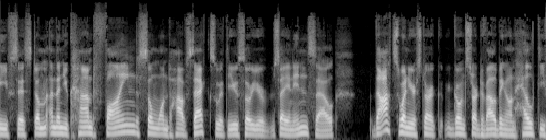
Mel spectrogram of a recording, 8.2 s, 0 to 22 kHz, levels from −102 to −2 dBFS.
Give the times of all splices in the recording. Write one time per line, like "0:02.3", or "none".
none

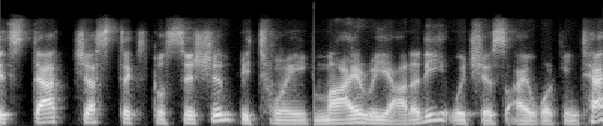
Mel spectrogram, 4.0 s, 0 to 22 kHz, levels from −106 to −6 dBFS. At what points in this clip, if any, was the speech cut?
0:02.1

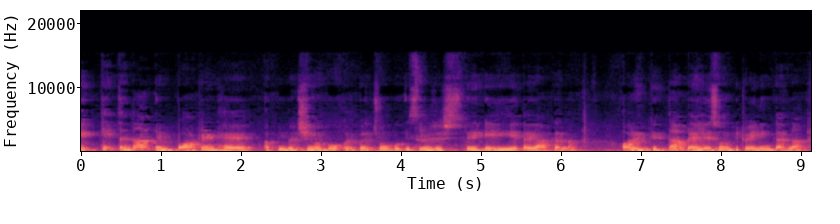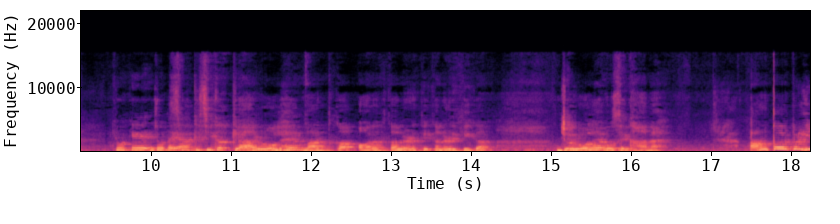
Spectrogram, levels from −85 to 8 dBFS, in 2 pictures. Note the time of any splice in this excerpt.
0:10.4

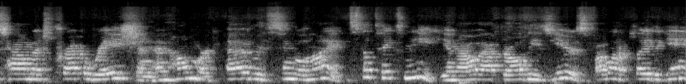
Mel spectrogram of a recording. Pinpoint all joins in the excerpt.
none

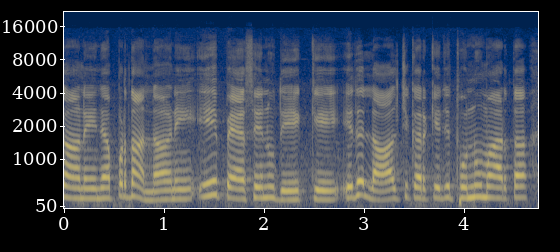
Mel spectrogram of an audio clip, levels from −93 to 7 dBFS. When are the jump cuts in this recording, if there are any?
none

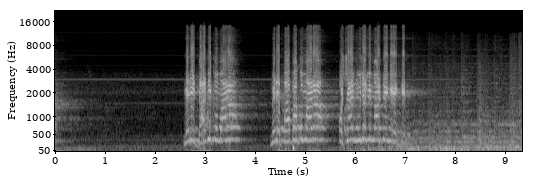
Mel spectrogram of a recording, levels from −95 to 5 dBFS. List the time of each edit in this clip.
0:07.8

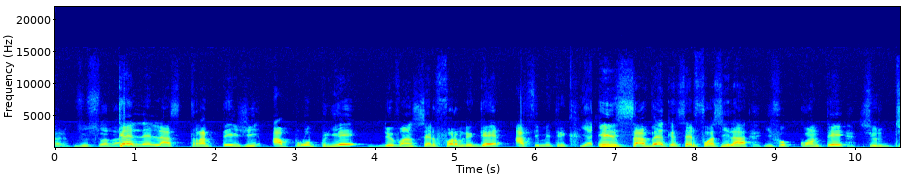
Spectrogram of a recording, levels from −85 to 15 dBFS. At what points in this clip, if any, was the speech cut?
0:06.7

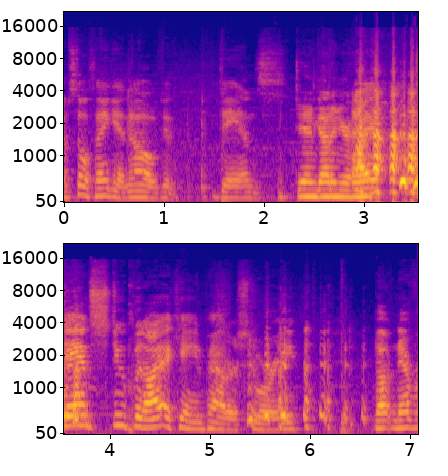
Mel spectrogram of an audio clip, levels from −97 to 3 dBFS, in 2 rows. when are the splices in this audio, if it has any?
none

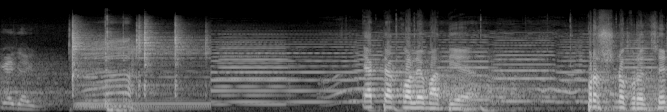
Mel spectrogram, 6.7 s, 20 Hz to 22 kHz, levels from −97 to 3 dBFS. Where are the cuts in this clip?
0:02.1

